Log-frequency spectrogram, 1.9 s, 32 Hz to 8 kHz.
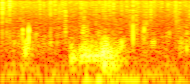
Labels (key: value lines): label: biophony, growl
recorder: SoundTrap 600 or HydroMoth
